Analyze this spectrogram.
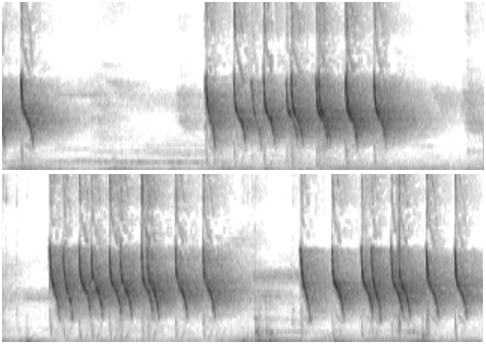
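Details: Bar-winged prinia in vigorous 'shot' style song modelled on the white prinia, a tutoring recording: repeated bursts of rapid, high, down-slurred notes, each run lasting a couple of seconds, separated by short pauses, with faint low background sounds.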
